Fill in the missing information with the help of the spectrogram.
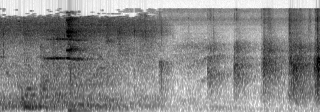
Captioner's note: clapping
